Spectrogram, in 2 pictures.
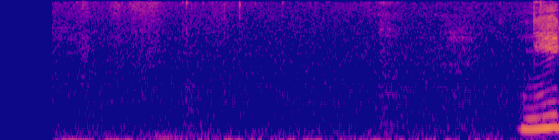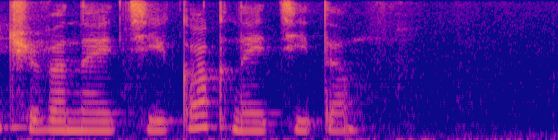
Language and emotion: Russian, sad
